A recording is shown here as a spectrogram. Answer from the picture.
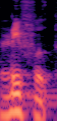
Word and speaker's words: RPL: to the rpl rifle it's pronounced rifle not rpo the actually the name is rpl rplp it is pronounced rifle so according to the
